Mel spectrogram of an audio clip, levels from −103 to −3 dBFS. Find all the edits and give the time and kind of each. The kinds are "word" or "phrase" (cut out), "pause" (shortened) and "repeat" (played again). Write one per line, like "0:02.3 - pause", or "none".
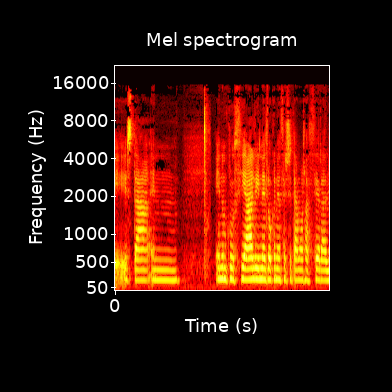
0:01.9 - pause
0:02.3 - word
0:03.1 - phrase

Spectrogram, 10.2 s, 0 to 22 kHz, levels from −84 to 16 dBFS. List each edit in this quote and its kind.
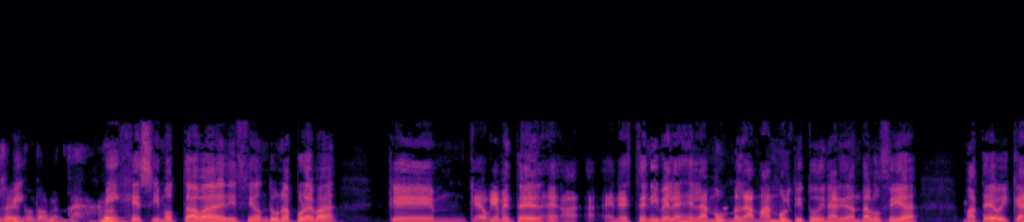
none

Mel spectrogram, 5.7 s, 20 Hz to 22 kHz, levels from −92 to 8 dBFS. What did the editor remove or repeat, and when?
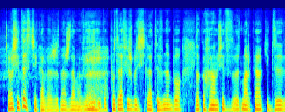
0:01.2 - word
0:02.2 - word
0:02.9 - word
0:03.9 - word
0:04.8 - word

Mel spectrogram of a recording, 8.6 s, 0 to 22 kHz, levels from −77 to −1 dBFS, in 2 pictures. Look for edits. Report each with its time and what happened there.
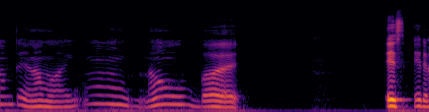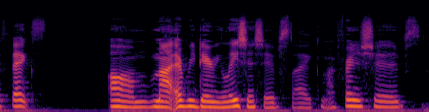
none

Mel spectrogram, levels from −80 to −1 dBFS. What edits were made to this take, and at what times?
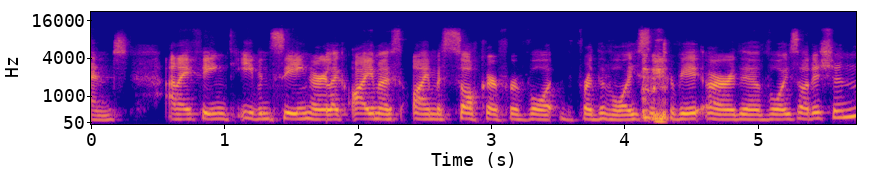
none

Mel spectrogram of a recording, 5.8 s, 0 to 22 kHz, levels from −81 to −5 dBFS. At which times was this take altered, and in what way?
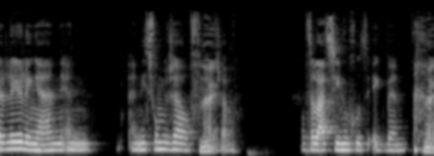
0:04.1 - word

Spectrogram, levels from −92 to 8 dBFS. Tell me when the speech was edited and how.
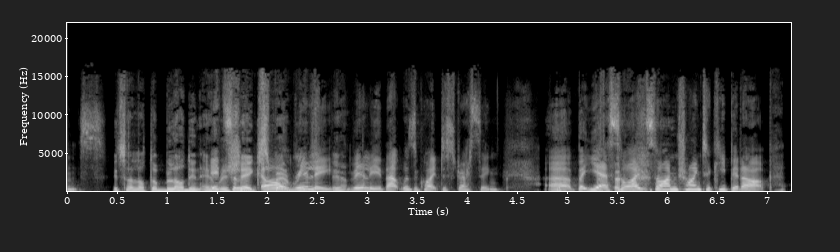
none

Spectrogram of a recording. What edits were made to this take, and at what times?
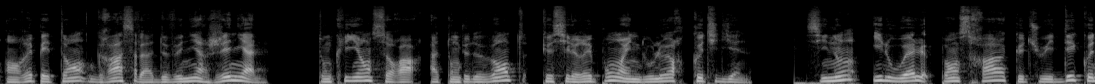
0:01.3 - phrase
0:04.2 - word
0:04.6 - word

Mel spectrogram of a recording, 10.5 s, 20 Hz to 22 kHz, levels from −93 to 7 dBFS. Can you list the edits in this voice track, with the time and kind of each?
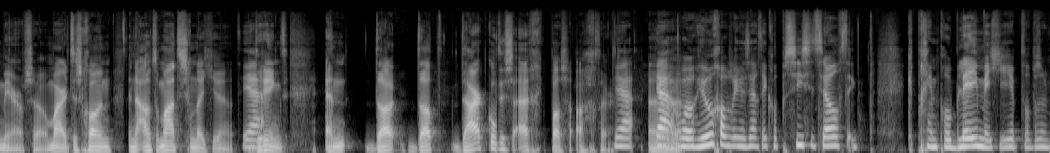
0:01.2 - pause
0:01.9 - phrase
0:02.4 - phrase
0:05.0 - phrase
0:06.4 - pause
0:08.6 - phrase

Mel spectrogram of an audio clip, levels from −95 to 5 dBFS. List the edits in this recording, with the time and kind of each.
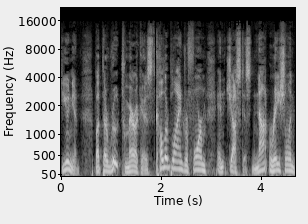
0:01.3 - phrase
0:01.8 - word
0:03.3 - word

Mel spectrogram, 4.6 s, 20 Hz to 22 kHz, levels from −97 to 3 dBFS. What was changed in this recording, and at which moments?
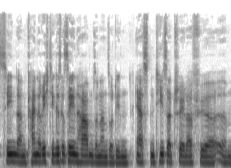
0:01.2 - word
0:02.7 - pause

